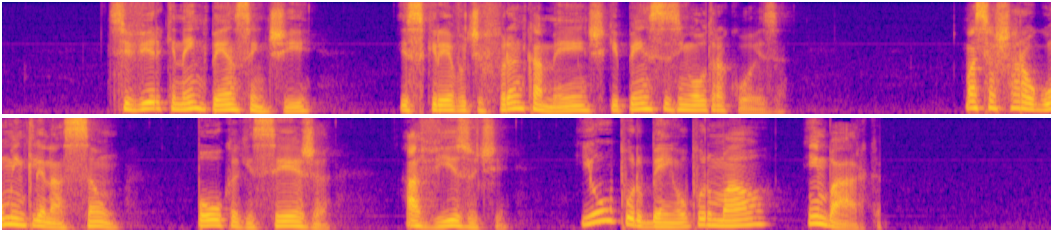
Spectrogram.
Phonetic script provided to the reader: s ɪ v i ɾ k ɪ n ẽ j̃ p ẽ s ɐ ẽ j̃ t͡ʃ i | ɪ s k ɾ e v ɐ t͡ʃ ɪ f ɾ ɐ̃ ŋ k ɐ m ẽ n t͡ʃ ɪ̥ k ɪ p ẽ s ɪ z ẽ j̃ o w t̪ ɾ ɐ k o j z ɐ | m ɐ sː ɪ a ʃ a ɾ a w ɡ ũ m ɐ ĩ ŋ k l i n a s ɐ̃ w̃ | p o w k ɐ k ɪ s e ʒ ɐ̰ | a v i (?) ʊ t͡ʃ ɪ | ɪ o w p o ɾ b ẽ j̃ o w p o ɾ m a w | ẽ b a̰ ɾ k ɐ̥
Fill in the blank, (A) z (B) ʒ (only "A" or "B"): A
